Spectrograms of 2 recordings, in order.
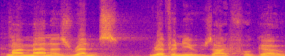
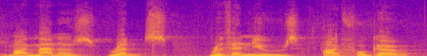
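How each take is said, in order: First: Revenues has its modern stress, breaking the verse. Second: Revenues has an old stress that fits the verse. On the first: It goes against the rhythm of the verse. The speaker calls it wrong. "you can't say" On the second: It keeps the stately rhythm of the verse. The speaker calls it right. "archaic pronunciations"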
